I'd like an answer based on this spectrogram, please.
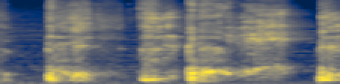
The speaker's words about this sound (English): did you hear how many times Biden fucking coughed?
